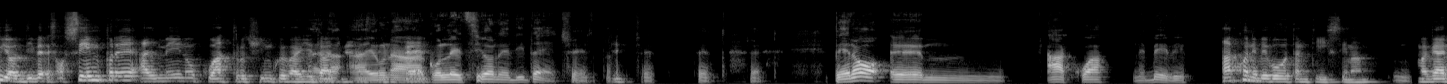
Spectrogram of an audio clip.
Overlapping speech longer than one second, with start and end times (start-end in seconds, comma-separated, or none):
3.0-4.4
